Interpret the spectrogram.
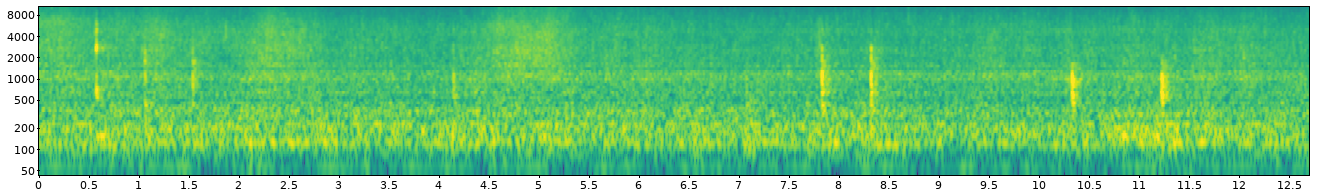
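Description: Boneless chicken strips sizzling in hot oil in a wok while being stirred with a wooden spatula, a steady frying hiss with a few sharp clicks scattered through it.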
